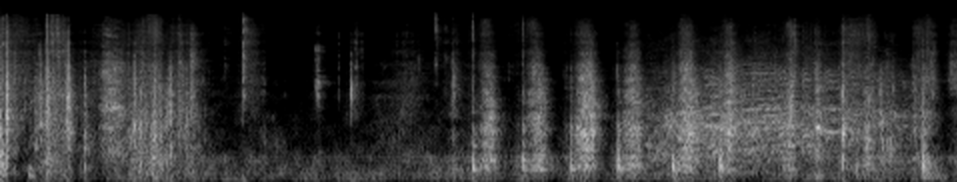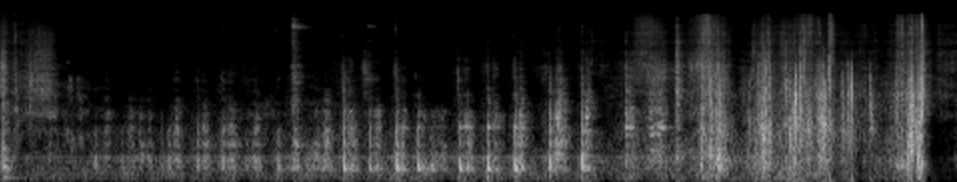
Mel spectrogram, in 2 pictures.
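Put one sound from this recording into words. Paper rustles sharply.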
